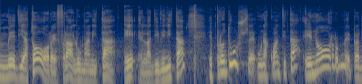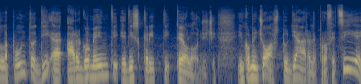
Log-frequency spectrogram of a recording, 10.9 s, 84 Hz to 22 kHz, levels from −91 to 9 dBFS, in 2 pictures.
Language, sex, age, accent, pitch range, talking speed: Italian, male, 50-69, native, 115-190 Hz, 140 wpm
